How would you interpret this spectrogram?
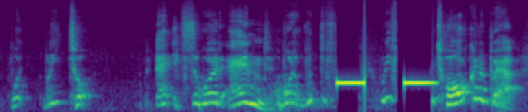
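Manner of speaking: high-pitched, incredulous outburst; mock exasperation. Arguing back over the word "and", exasperated. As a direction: protest in high, sputtering disbelief.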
